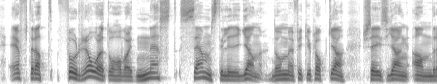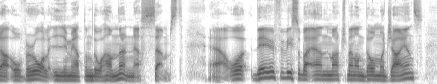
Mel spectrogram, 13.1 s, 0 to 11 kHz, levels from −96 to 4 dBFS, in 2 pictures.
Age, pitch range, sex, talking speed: 20-39, 110-135 Hz, male, 190 wpm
